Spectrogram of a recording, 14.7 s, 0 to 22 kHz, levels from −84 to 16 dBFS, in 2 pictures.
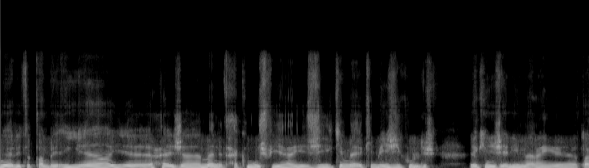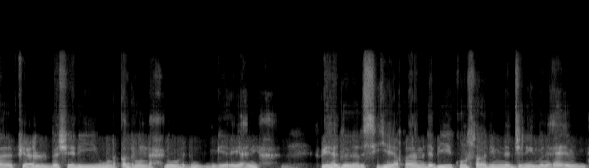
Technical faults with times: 0.00-14.74 Speex codec

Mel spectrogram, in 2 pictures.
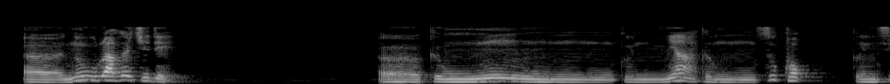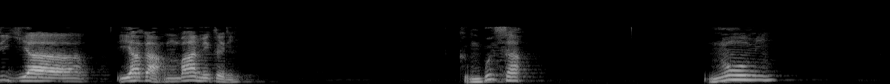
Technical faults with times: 0.00-17.80 low-bitrate audio saved at a high bitrate

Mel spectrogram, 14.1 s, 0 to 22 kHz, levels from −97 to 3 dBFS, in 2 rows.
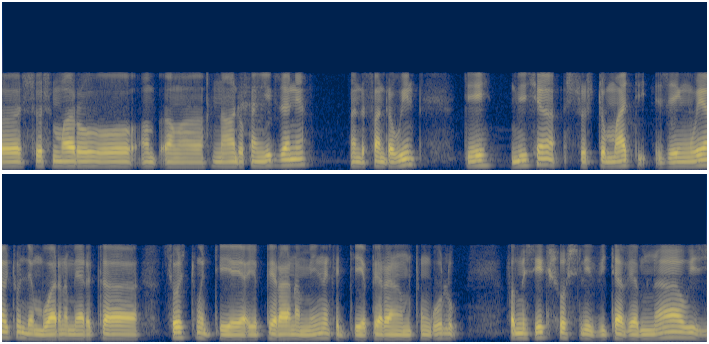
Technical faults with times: none

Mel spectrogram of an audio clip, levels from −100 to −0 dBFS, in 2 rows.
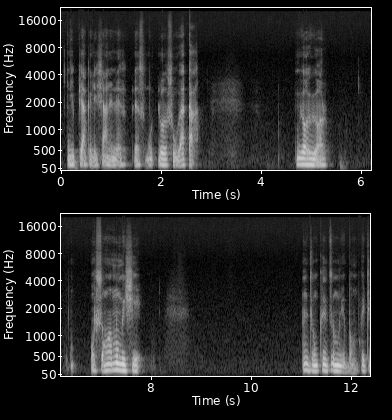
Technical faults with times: none

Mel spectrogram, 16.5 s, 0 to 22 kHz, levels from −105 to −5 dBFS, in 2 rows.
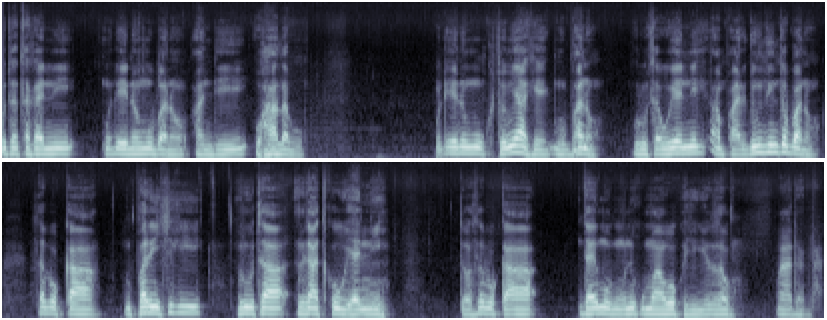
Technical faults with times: none

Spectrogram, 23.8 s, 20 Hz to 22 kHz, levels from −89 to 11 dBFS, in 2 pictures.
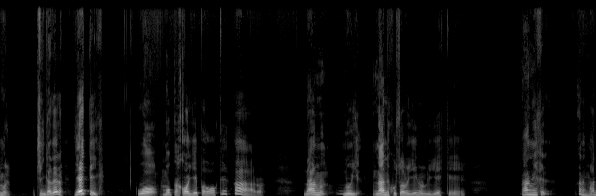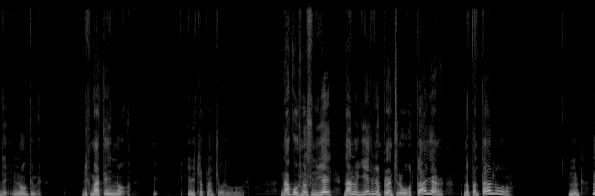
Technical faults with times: none

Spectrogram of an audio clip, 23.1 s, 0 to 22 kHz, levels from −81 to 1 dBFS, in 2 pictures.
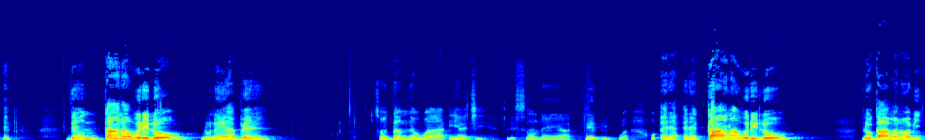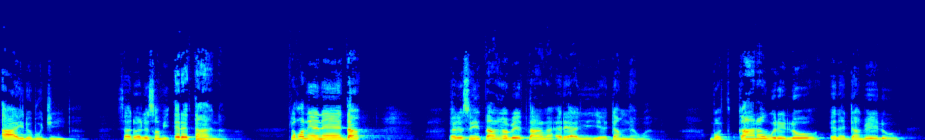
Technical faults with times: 0.00-23.13 MP3 compression

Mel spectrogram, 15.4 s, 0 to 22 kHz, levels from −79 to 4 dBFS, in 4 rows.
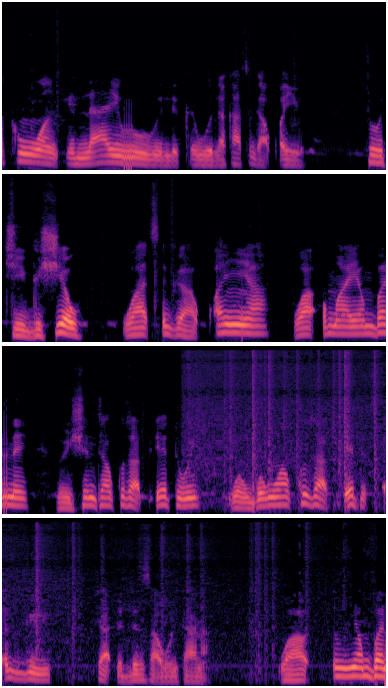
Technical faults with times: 0.00-15.36 noise suppressor artifacts
1.23-1.32 repeated buffer
2.48-2.75 speech cut by the noise suppressor
6.25-6.27 repeated buffer
7.71-7.76 repeated buffer
9.47-12.03 noise suppressor catching up
9.85-9.89 repeated buffer
11.52-11.56 repeated buffer

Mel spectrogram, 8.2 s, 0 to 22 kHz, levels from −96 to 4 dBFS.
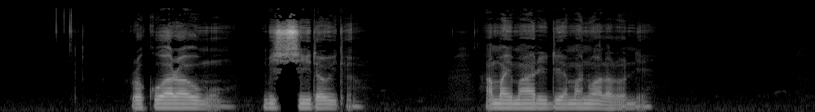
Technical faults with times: none

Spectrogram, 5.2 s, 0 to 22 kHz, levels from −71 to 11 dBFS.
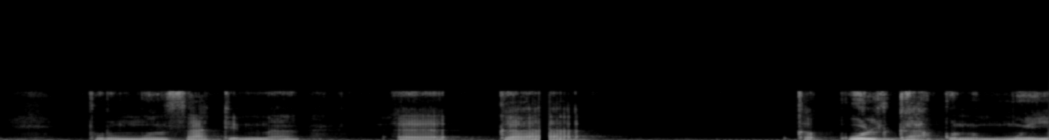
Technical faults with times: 2.70-2.75 unconcealed Bluetooth headset packet loss

